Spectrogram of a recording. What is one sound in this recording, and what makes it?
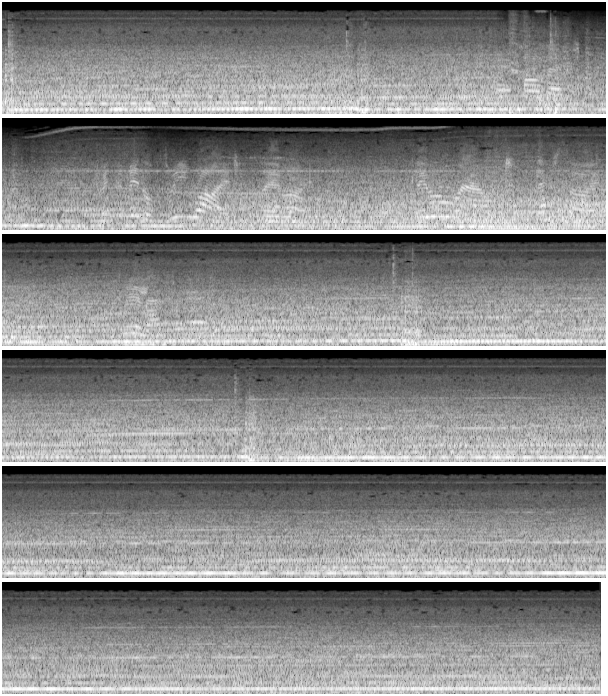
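A racing car engine roars steadily, shifting gears up and down.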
